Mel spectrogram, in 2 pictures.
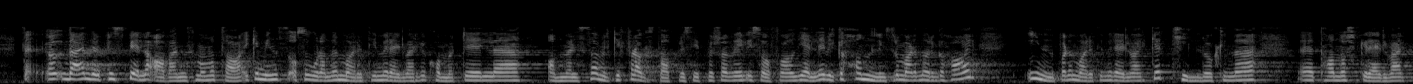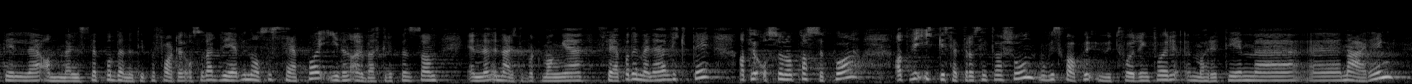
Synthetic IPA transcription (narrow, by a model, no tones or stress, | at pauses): d̪̥ɛɑd̪ɛæɾɛneːlpʰɾɪnsɪ̥pɪɛlːəʔɑːʋæɪnɪŋsɔmɑnmɔt̪ʰɑːʔɪkːəmɪnst̪ɔsːɔʋʊɖɑnd̪ɛmɑɾɪt̪ʰiːməɾeːɡlʋæɾkəkʰɔmːəʈʰɪl | ʔɑnʋɛnsəɔʋɪlkəflɑɡst̪ɑːt̪spɾɪnsɪpːəʂɔmʋɪlɪsoːfɑlːjɛlːəʋɪlkəhɑnd̪lɪŋsɾʉmːæɖɛnɔɾɡəɦɑɾ | ɪnːənfɔɖɛmɑɾɪt̪ʰiːməɾeːɡlʋæɾkət̪ʰɪlɔkʰʉnːə | t̪ʰɑːnɔʂkɾeːɡlʋæɾkt̪ʰɪlɑ̰nmɛl̩səpʰɔd̪ɛnːət̪ʰyːpəfɑʈʰœʏɔsːɔd̪ɛæɖɛʋɪnoːɔsːɔseːɾpʰɔʔɪd̪ɛnʔɑ̰ɾbæɪsɡɾʉpːənsɔm | ʔɛnæːɾɪŋsd̪ɛpɑʈəmɑŋːəseːɾpɔd̪ɛmeːnəɾjæɪæɾʋɪkt̪ɪɑt̪ʋɪʔɔsːɔnoːpʰɑsːəpʰɔ | ʔɑt̪ʋɪʔɪkːəsɛt̪ːəɾɔssɪt̪ʉɑʂuːnʋʊɾʋɪskɑːpəɾʉːt̪fɔɾd̪ɾɪŋfɔɾmɑɾɪt̪ʰiːm | næːɾɪŋ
